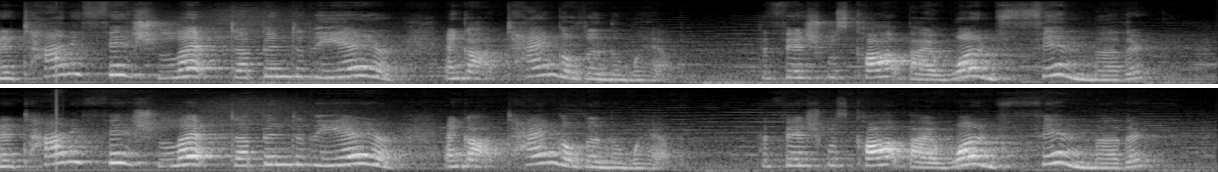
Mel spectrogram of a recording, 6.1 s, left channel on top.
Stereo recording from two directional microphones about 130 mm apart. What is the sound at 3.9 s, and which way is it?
A woman's voice, 50° left (ahead or behind).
